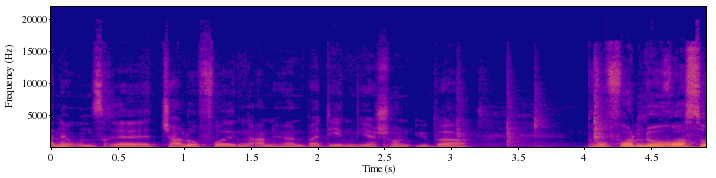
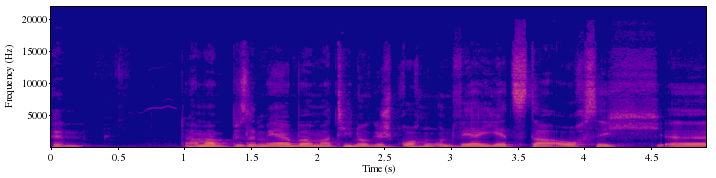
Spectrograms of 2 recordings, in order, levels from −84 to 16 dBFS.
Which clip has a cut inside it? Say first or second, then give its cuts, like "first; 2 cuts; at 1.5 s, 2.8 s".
second; 1 cut; at 0.9 s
